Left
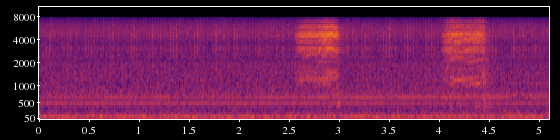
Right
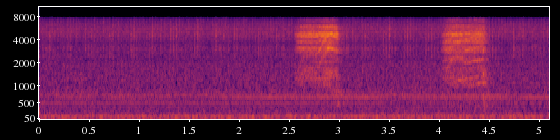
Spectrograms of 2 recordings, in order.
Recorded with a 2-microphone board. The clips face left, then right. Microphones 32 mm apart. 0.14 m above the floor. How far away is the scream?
I don't hear a scream.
